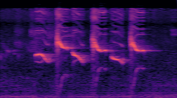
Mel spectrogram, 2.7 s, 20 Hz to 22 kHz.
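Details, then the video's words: Common iora, known locally as sirtu or cipoh, used as a lure to set other ioras singing. Clear whistles: a level mid note, then a sharp high note sliding downward, the phrase given three times about every 0.6 seconds over a faint low hum. "pancingan burung sirtu cipoh"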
